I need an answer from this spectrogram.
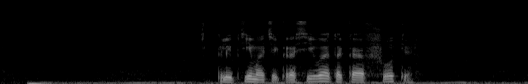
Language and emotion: Russian, neutral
